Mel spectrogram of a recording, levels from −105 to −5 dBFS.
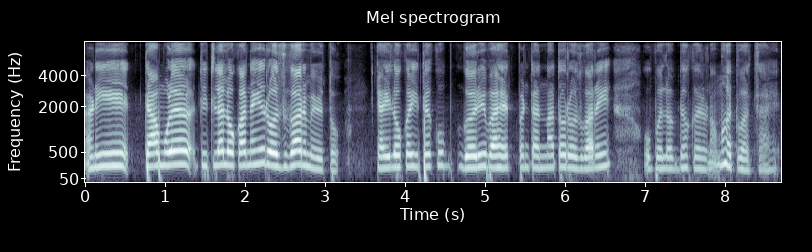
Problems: constant background noise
